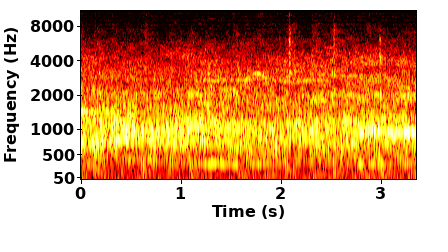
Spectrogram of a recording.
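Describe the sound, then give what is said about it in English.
A large football stadium crowd roars steadily during a game, a dense wash of many voices at a constant, loud level with occasional whoops and shouts rising out of the din. “And the crowd getting loud.”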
